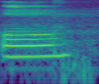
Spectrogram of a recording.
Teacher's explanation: ओ पर 3 मात्राओं का समय लगता है, इसीलिए यहाँ पर 3 लिखा हुआ है। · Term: प्लुत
